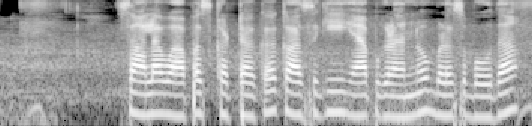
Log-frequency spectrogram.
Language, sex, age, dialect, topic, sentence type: Kannada, female, 36-40, Central, banking, question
